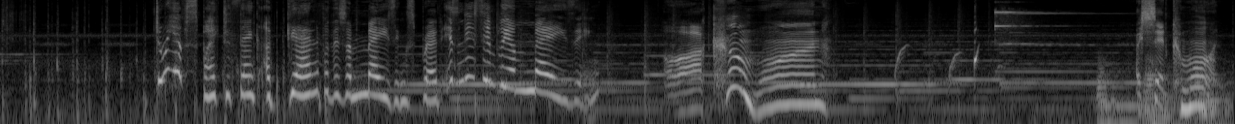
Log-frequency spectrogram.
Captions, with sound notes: Do we have Spike to thank again for this amazing spread? Isn't he simply amazing? Aw, come on. [ Poink! ] I said, "come on."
